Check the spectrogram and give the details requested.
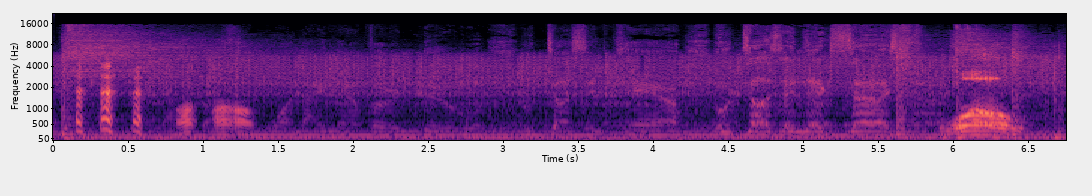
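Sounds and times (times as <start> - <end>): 
laughter: 0.0 - 1.4
speech: 0.2 - 1.6, 4.2 - 6.6
man yelling loudly: 0.8 - 1.4, 5.8 - 6.5.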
